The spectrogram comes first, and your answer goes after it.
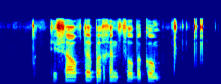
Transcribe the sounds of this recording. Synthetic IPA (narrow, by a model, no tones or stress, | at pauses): d̥isælˠfdəbəχənstəlˠbəkɔm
